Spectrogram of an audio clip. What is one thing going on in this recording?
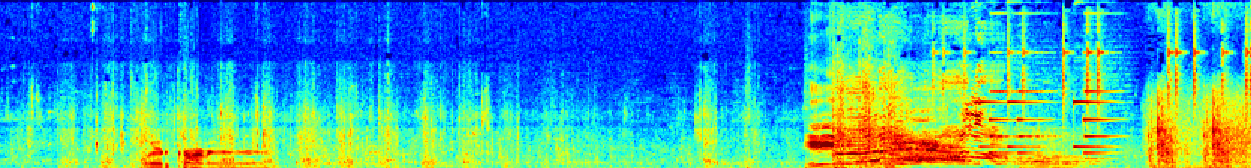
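Cartoonish video game sound effects chime, swoop and clang.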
